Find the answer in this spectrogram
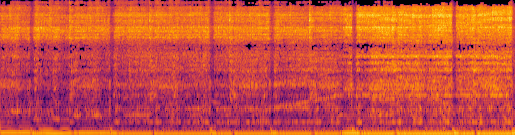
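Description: Dubstep played loud over a festival stage sound system, with heavy sub-bass and a steady beat. A rising sweep builds from about halfway, and the music turns louder and heavier about seven seconds in.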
